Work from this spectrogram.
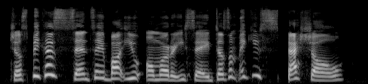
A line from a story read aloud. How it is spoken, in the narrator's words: snaps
